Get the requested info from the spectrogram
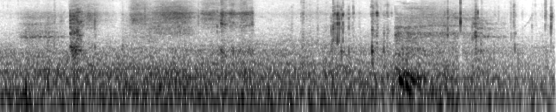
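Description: Gritty scraping and rubbing noises in short patches, with a few sharp clicks, over a steady low rumble: movement and handling noise as the camera is carried around on an asphalt-shingle roof.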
